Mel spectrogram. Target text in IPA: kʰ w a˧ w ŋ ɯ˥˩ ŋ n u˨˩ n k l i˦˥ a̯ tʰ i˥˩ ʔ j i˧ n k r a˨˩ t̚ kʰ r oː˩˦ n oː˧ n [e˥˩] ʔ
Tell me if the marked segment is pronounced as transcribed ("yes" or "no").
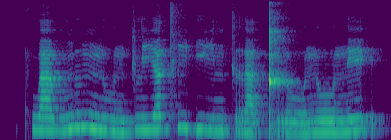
no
